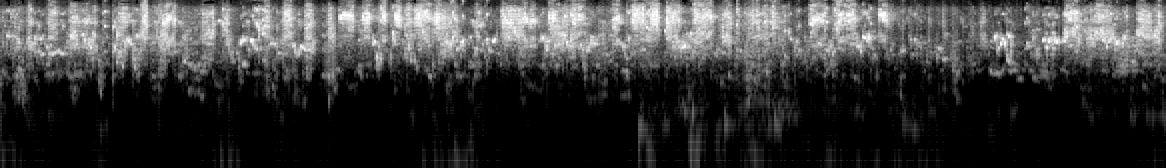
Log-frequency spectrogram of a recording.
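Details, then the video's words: Budgerigars of a breeding pair chirping nonstop, a thick, buzzy stream of high twitters and warbled chatter with faint low knocks in the background. "Cute Budgies Chirping Sounds | Love Birds Breeding Pair"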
